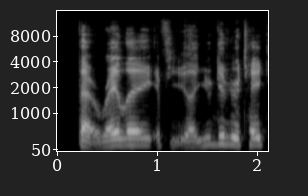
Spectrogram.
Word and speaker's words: Rayleigh: So you say, how do you spell sleigh? How do you spell sleigh? God, we not doing like when Santa riding his sleigh, it's SLEIGH, right? So Rayleigh, exactly.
